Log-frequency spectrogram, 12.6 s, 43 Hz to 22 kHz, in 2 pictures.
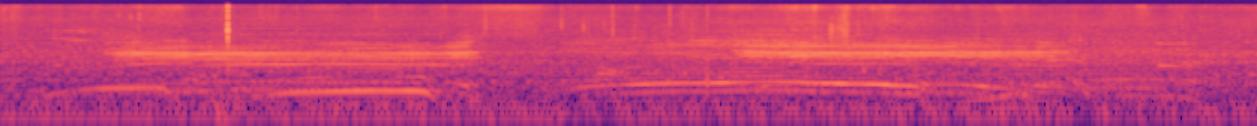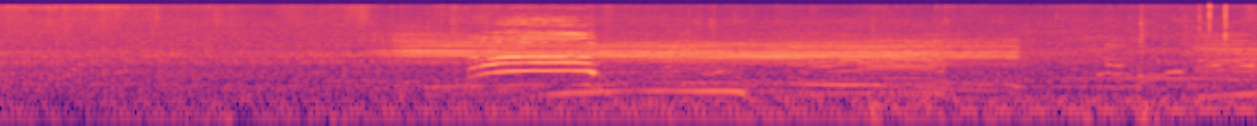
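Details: Herd of 71 Hereford cows with Braford calves, recorded 29 October 2021, lowing back and forth: several overlapping moos, some deep and drawn out, others higher and rising, from more than one animal, with a steady low hum beneath.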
